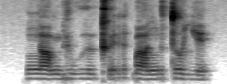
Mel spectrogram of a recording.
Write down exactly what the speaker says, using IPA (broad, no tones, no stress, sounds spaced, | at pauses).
ŋ ɑ m b y w ɦ ɯ kʼ ø r ɓ ɑ ŋ ɯ t o ʎ e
